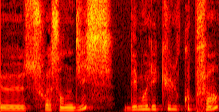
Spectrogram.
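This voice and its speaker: A woman with a medium pitch and a dark, mellow tone talks very slowly, her intonation lively. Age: 60s. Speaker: pulmonologist. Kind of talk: interview testimony.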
